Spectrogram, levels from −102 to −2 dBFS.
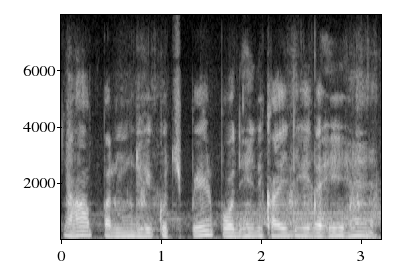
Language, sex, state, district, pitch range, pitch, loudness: Hindi, male, Madhya Pradesh, Bhopal, 135-145 Hz, 140 Hz, -19 LUFS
